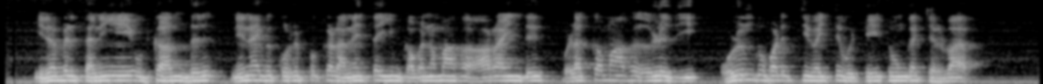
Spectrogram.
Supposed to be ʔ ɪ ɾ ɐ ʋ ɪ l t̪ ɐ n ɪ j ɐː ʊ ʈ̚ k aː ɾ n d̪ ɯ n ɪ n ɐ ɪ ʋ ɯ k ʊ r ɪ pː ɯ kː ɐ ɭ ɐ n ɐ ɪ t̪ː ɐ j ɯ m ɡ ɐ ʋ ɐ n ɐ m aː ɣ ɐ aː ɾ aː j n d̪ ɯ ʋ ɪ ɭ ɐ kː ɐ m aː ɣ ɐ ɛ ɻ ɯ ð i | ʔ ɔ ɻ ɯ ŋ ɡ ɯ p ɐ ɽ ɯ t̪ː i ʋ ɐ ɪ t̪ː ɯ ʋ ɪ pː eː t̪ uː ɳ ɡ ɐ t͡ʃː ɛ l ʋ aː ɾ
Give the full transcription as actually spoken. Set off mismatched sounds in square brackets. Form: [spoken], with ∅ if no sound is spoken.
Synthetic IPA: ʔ ɪ ɾ ɐ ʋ ɪ l t̪ ɐ n ɪ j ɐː ʊ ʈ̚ k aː ɾ n d̪ ɯ n ɪ n ɐ ɪ ʋ ɯ k ʊ r ɪ pː ɯ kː ɐ ɭ ɐ n ɐ ɪ t̪ː ɐ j ɯ m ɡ ɐ ʋ ɐ n ɐ m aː ɣ ɐ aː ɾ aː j n d̪ ɯ ʋ ɪ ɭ ɐ kː ɐ m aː ɣ ɐ ɛ ɻ ɯ ð i | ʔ ɔ ɻ ɯ ŋ ɡ ɯ p ɐ ɽ ɯ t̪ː i ʋ ɐ ɪ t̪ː ɯ ʋ ɪ [ʈː] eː t̪ uː [ŋ] ɡ ɐ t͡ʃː ɛ l ʋ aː ɾ

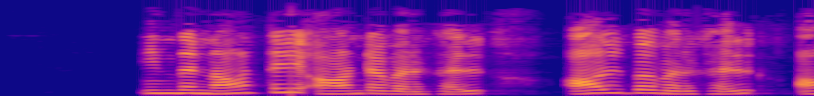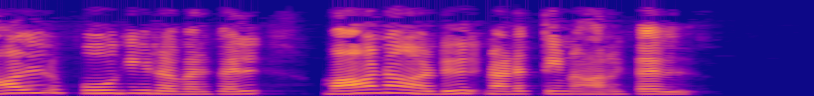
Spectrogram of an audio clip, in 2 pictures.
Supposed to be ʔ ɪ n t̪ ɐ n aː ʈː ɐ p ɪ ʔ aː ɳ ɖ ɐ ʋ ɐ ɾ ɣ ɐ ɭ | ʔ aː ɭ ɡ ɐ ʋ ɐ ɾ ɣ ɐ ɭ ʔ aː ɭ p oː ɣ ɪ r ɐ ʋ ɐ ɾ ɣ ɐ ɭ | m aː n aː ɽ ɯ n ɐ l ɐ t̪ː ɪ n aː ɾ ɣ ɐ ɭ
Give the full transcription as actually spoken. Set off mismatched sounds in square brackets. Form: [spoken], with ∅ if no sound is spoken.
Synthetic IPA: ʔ ɪ n [d̪] ɐ n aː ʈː ɐ [∅] ɪ ʔ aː ɳ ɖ ɐ ʋ ɐ ɾ ɣ ɐ ɭ | ʔ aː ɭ [b] ɐ ʋ ɐ ɾ ɣ ɐ ɭ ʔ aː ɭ p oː ɣ ɪ r ɐ ʋ ɐ ɾ ɣ ɐ ɭ | m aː n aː ɽ ɯ n ɐ [ɽ] ɐ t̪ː ɪ n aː ɾ ɣ ɐ ɭ

